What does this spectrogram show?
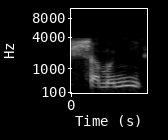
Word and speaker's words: Chamonix: et la contenance italienne chamonix c'est devenu chamonix à la can i et on ne prononce pas lui la clusaz il ya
